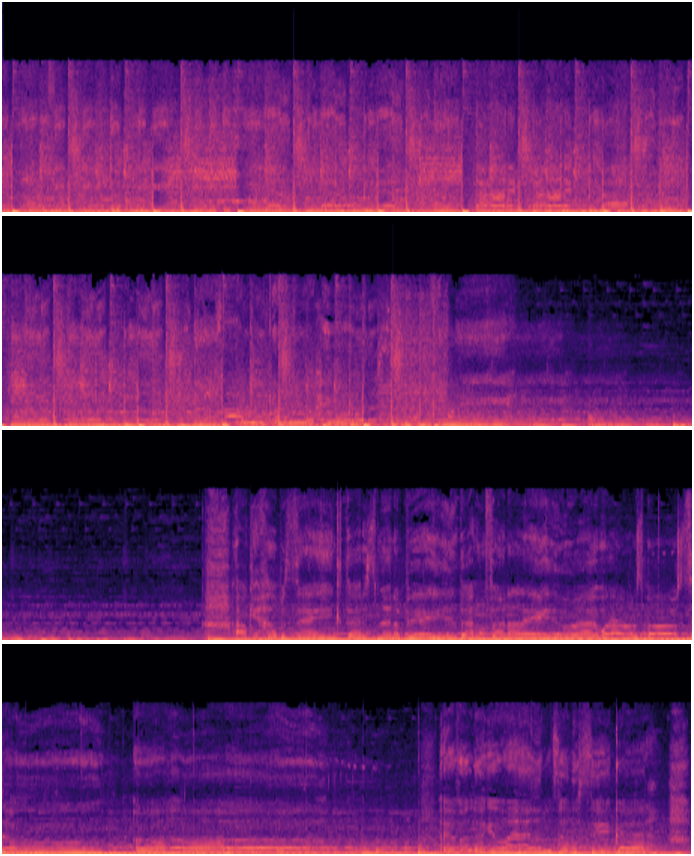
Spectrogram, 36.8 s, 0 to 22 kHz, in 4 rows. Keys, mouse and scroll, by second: 3.6 alt+scroll down 1, 3.8 alt+scroll up 1, 4.1-5.3 drag, 5.3 ctrl+c, 5.6 click, 6.0 space, 6.5-7.0 alt+scroll down 2, 7.0 click, 7.3 alt+scroll down 2, 7.5-7.9 alt+scroll up 2, 7.9 click, 9.5 click, 13.8 click, 13.8 click, 14.8 alt+scroll up 1, 15.9-16.7 alt+scroll down 1, 17.8 alt+scroll up 1, 17.9 alt+scroll down 1, 18.1 click, 18.9 F7, 19.7-20.5 alt+scroll up 1, 20.5-20.8 alt+scroll down 1, 21.5 click, 22.3 alt+scroll up 1, 22.8 click, 25.5-27.0 typing, 27.2-29.9 drag, 30.1-30.4 alt+scroll up 2, 30.5-32.0 shift+drag, 33.9-34.4 drag.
